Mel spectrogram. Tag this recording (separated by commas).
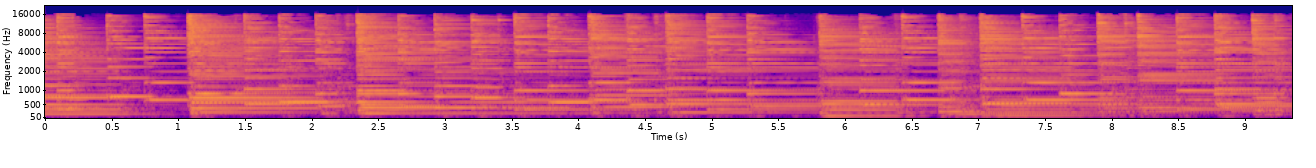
playing harpsichord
